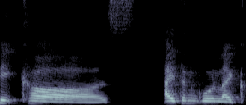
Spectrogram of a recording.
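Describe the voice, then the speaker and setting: The background stays quiet. Against it, a woman talks with a Spanish accent. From Spain. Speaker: language teacher. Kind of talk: casual vlog talk. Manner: loud.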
